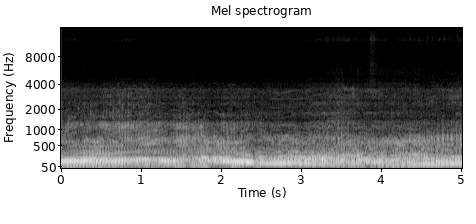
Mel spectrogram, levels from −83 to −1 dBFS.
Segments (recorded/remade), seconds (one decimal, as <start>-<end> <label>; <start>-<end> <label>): 0.0-2.3 recorded; 2.3-4.5 remade; 4.5-5.0 recorded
